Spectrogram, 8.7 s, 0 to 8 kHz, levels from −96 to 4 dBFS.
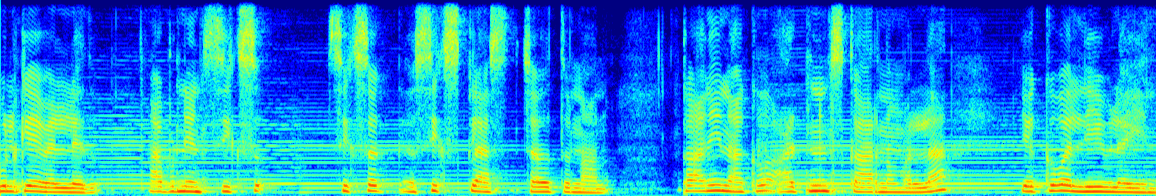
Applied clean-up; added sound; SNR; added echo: none; Bowed string instrument; 16 dB; none.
